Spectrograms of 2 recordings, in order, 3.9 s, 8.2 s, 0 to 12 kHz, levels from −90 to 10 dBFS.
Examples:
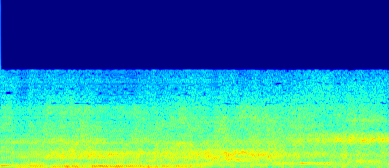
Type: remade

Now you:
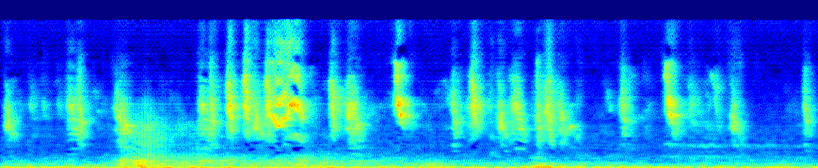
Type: remade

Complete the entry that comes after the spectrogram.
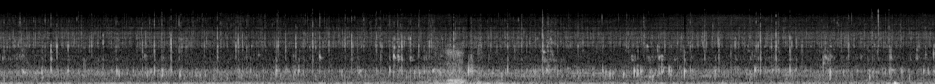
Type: remade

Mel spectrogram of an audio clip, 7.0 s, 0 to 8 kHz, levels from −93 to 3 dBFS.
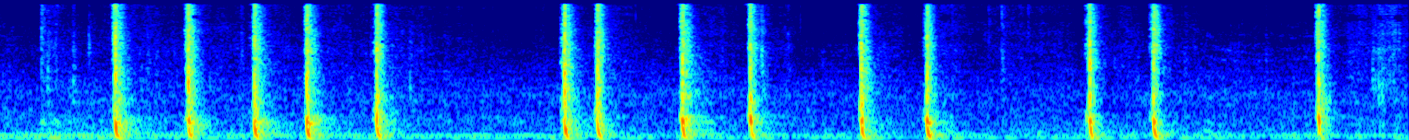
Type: recorded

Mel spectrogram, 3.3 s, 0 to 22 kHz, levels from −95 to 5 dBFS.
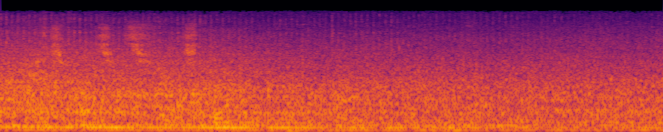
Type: recorded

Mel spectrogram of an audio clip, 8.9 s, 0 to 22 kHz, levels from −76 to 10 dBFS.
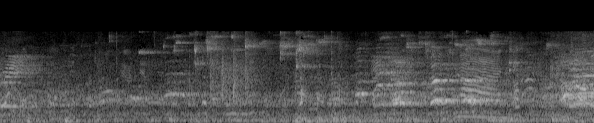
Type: recorded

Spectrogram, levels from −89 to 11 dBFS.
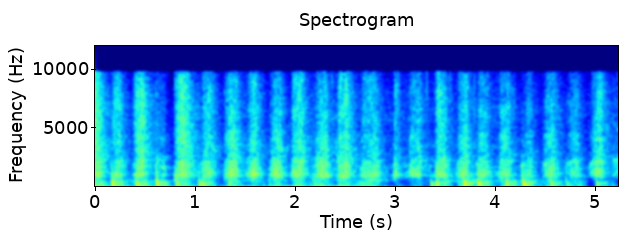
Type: recorded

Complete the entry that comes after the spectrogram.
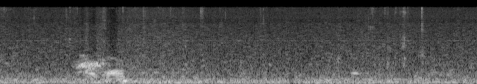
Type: recorded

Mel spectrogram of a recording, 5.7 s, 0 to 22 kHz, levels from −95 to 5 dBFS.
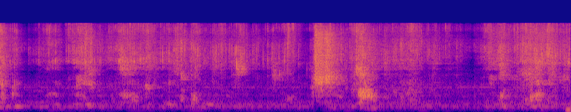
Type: recorded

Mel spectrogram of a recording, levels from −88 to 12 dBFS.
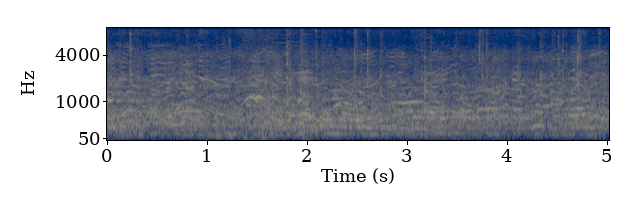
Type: recorded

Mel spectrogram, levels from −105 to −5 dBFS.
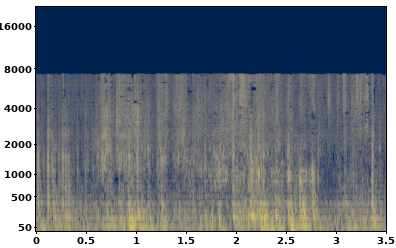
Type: remade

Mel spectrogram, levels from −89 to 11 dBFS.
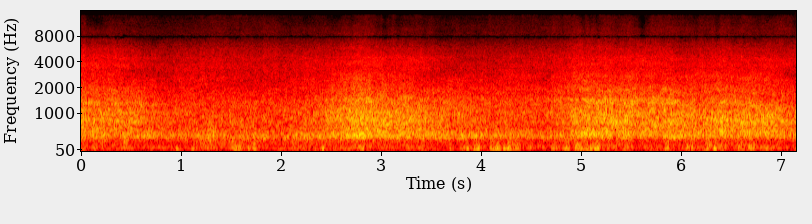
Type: remade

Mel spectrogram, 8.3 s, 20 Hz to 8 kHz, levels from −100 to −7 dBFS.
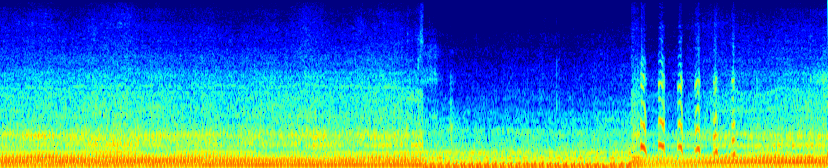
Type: recorded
